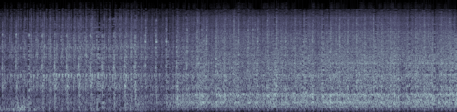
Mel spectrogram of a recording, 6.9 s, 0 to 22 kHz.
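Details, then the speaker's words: Suffolk Punch 30S mower, warm, after cleaning the air filter and adjusting the carb: fast, even single-cylinder patter with no misfire or surging, fairly quiet muffler; running decently. "There we go. Running pretty decently. It's quite quiet. The muffler's obviously quite good."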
